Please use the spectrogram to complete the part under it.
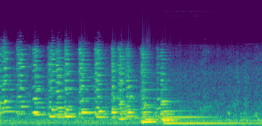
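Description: A string quartet plays a lively melody and ends on a held chord that rings out.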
